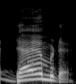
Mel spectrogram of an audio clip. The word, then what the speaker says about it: damn: DAMN क्या पढ़ेंगे डैम पढ़ेंगे डैम, यहाँ पे भी एन क्या है साइलेंट रहेगा। तो इस तरह से जो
